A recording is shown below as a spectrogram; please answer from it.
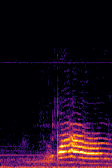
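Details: Maine Coon cat giving a single short, high, bright meow indoors that rises then falls slightly, in a quiet room.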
